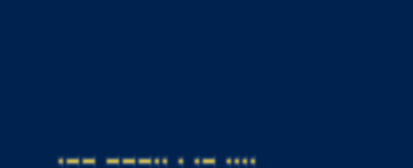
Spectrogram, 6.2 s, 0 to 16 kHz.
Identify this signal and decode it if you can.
Morse code, heard as a keyed tone, about 21 wpm, 700 Hz. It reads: W8EAH
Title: USA Call Signs - 5 Characters - Repeated 2x - 20wpm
